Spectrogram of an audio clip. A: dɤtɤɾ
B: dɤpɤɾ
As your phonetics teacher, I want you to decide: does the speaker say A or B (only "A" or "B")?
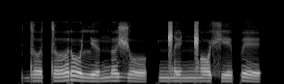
A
